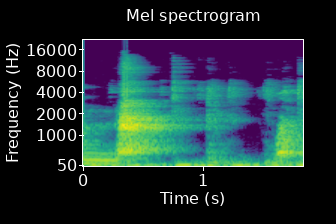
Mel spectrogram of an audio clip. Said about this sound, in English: Got three dogs here. Yeah, three dogs, three dogs.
